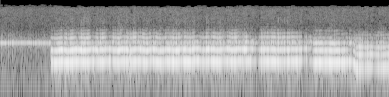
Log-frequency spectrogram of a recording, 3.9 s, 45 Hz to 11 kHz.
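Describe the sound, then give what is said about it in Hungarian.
A tárogató sounds a radio time signal marking 17:00 on a Hungarian shortwave broadcast: after a faint opening tone, one long, loud, reedy note holds steady, then slides down to a lower note at the end, with a slight echo. “Most pontos időjelzést adunk, tárogatónk 17 órát jelez.”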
